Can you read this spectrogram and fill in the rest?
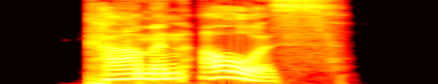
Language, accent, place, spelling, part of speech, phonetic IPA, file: German, Germany, Berlin, kamen aus, verb, [ˌkaːmən ˈaʊ̯s], De-kamen aus.ogg
- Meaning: first/third-person plural preterite of auskommen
